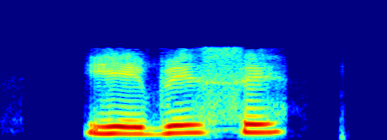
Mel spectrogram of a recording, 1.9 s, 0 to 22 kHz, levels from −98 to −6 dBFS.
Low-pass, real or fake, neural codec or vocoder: 5.4 kHz; real; none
